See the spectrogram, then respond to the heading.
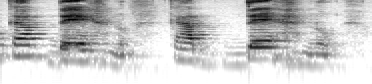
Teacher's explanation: a sílaba tônica é a penúltima como por exemplo caderno caderno o der é a sílaba que eu falo mais forte é a sílaba tônica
